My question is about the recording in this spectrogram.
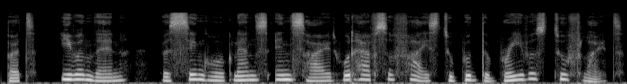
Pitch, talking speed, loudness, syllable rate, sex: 190 Hz, 155 wpm, -19 LUFS, 4.3 syllables/s, female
